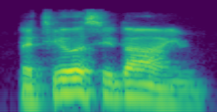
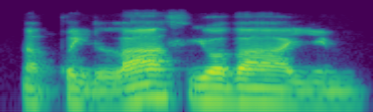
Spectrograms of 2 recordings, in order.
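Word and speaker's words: נטילת ידיים: In popular Ashkenazi lingo, netilas yadayim. Netilas yadayim. Natilath yodayim.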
